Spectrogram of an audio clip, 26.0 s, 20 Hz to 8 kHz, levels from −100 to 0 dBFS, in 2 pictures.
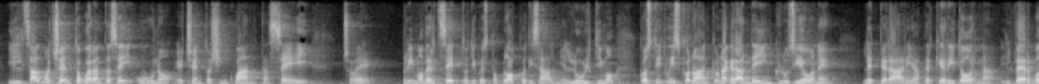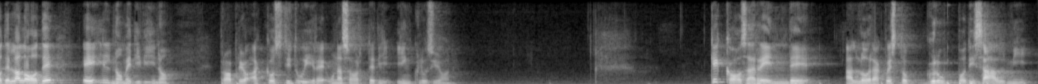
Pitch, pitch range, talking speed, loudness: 140 Hz, 125-175 Hz, 105 wpm, -22 LUFS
